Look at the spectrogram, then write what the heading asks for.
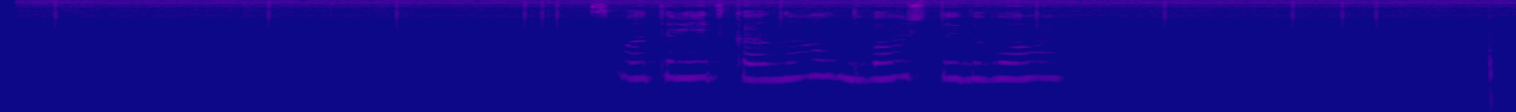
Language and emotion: Russian, sad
